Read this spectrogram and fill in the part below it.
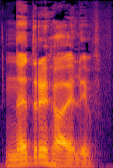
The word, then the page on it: Недригайлів: n̪ed̪rɪˈɦɑi̯ʎiu̯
